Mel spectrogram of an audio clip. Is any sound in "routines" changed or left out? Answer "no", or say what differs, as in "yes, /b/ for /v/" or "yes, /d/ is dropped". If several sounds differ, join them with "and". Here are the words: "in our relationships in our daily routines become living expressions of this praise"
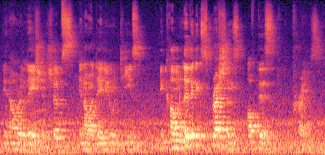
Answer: yes, /n/ is dropped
